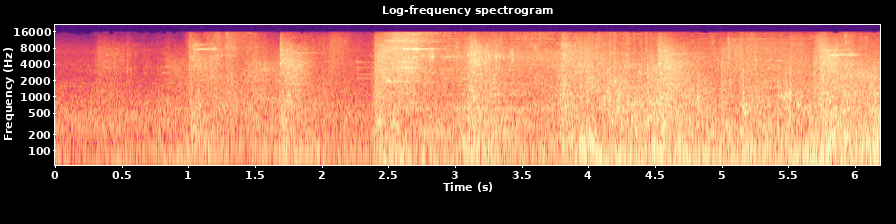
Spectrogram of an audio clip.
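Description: Video game combat effects crackle and boom in quick bursts.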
